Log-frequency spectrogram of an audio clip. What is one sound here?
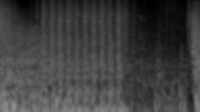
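A gun fires in short bursts.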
